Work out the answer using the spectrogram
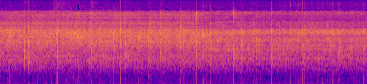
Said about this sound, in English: Okay, there was the auditorium applause. Oh, okay, fair enough. Yeah, that's nice.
